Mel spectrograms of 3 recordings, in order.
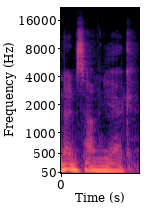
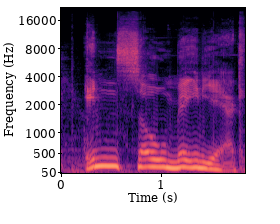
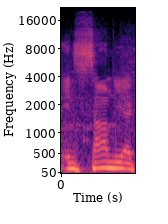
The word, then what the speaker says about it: Insomniac: I never knew what the fuck the word insomniac was. I could pronounce sucker punch, naughty dog, but I used to say insomaniac.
